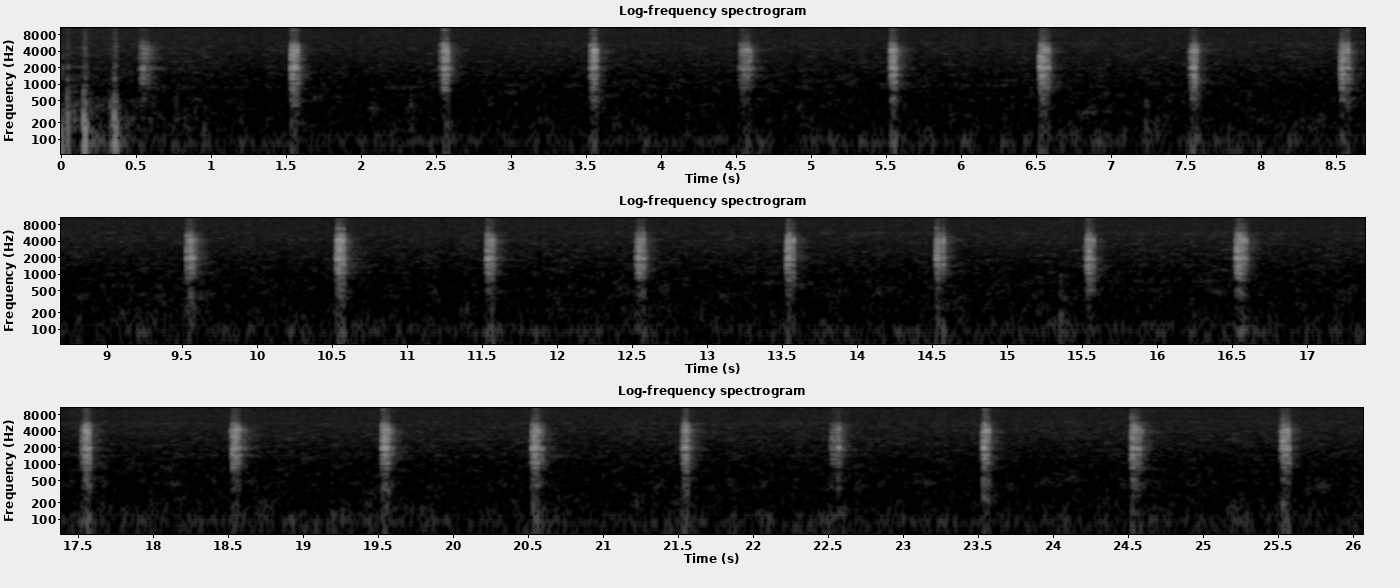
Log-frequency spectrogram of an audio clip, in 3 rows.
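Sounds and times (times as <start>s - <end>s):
clock ticking: 2.5s - 2.7s, 3.5s - 3.7s, 5.5s - 5.7s, 6.5s - 6.7s, 8.5s - 8.7s, 9.5s - 9.7s, 10.5s - 10.7s, 11.5s - 11.7s, 13.5s - 13.7s, 14.5s - 14.7s, 15.4s - 15.7s, 16.5s - 16.7s, 17.5s - 17.8s, 18.5s - 18.7s, 19.5s - 19.7s, 20.5s - 20.8s, 21.5s - 21.7s, 22.5s - 22.7s, 23.5s - 23.7s, 24.5s - 24.7s, 25.5s - 25.7s.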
